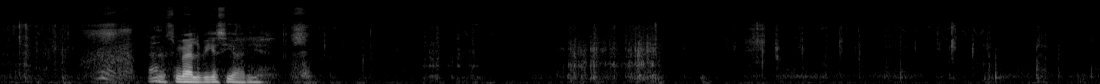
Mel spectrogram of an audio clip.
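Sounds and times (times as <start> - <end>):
rustles and scuffs on dirt: 3.1 - 11.0.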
